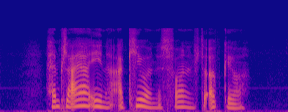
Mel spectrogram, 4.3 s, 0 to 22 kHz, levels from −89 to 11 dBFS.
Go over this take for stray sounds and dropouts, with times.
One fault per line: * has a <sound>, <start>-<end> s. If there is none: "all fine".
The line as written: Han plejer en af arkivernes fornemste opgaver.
all fine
